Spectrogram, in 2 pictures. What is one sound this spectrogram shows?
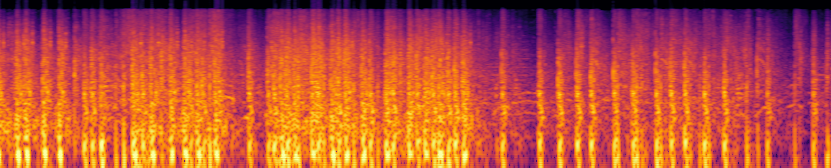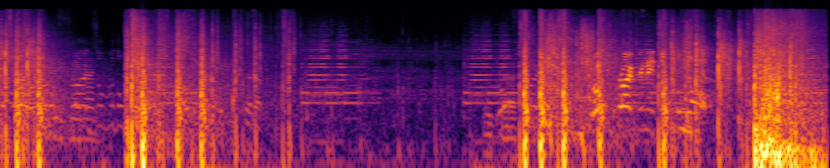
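Rapid gunfire crackles loudly and repeatedly.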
